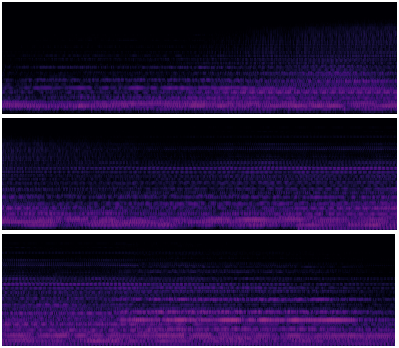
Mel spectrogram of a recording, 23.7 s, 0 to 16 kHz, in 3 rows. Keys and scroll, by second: 9.3-10.2 typing, 12.1 Escape, 13.4-14.2 typing, 15.3-16.1 typing, 17.9-18.6 typing.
